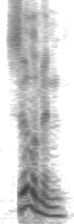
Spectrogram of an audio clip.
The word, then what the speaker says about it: Silliman: second place finisher let me know if I'm saying it right silliman you got it yes I got one at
